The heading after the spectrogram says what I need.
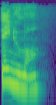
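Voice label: "denouement", British English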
